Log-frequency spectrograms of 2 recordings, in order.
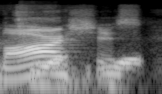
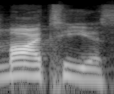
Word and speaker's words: Martius: marshes they just want marshes so it's not Martius it's marshes it technically stands for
